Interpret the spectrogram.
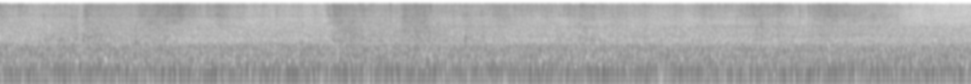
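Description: Steaks and mushrooms sizzling in a hot griddle pan, a steady hiss that flares up briefly a few times in the first few seconds as the steak is lifted with a spatula.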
